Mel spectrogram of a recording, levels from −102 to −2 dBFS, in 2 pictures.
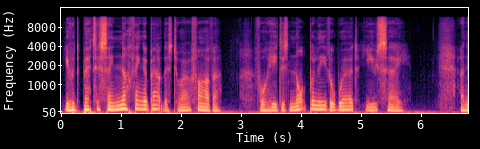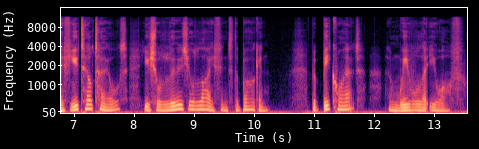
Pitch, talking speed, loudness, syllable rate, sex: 110 Hz, 180 wpm, -20 LUFS, 4.5 syllables/s, male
